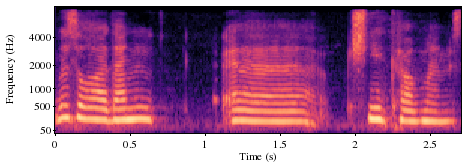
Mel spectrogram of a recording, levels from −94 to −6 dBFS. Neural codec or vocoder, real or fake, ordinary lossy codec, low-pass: codec, 24 kHz, 0.9 kbps, WavTokenizer, medium music audio release; fake; none; 7.2 kHz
